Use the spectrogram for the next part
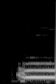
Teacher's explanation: واو جس پر جزم ہو اور اس سے پہلے پیش ہو تھوڑا کھینچے اور معروف پڑھیں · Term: واو مدہ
